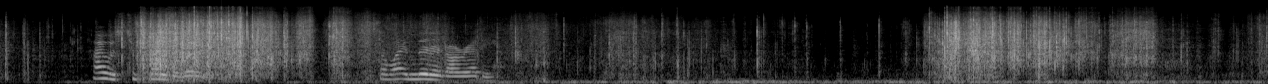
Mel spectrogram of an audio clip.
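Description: Paper rustles and crumples.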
